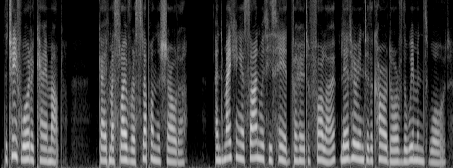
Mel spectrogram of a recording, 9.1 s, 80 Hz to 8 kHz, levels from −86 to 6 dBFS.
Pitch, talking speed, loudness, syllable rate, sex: 220 Hz, 210 wpm, -19 LUFS, 5.6 syllables/s, female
